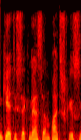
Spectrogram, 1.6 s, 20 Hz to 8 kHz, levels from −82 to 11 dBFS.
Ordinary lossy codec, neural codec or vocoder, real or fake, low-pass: AAC, 32 kbps; none; real; 7.2 kHz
